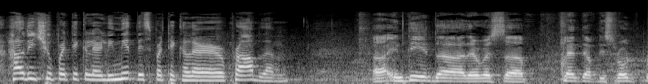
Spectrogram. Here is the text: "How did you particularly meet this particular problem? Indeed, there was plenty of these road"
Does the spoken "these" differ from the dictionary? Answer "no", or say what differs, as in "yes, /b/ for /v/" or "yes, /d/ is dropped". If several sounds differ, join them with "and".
yes, /s/ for /z/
